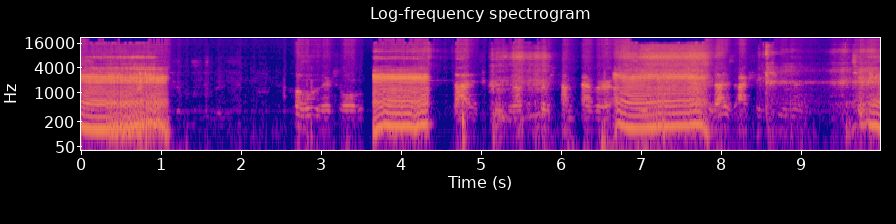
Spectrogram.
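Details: Sleeping bulldog: loud, droning, tonal snores about every three seconds, with television talk in the background; woke the owner at 4 am. Snoring.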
